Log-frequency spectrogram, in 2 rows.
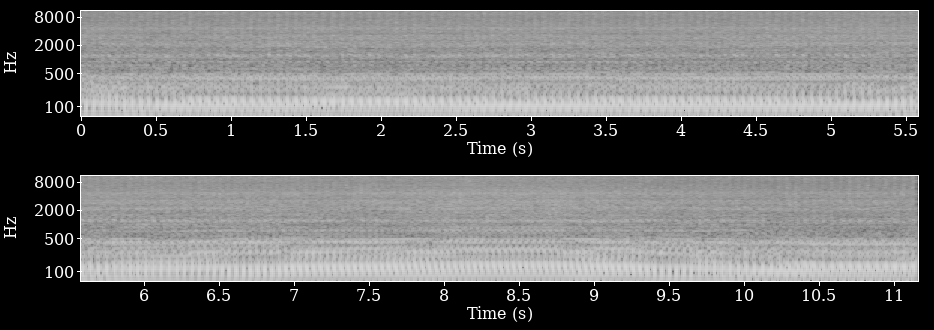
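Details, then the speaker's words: Circa 1983–84 BMW R65 twin with partial choke: even, low, steady idle for eleven seconds, no clunks or knocks; some left-side smoke noted; engine judged healthy. "But the fact that it ran and idled and was smooth and, you know, didn't have any crazy clunks or anything is exactly what I was looking for."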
